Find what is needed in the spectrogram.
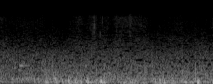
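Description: Wind buffeting the microphone of a handheld camera outdoors, an uneven low rumble, with street traffic faintly underneath.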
